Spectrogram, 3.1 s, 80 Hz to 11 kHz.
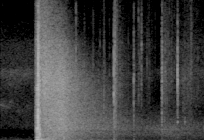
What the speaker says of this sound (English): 44 Magnum through our MDF, our chest shot simulation.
